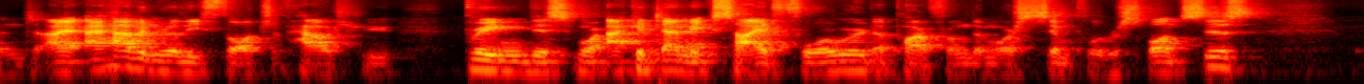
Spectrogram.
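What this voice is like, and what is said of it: Posh British accent. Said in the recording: “You sound British ... I guess I do have that accent ... It's a posh accent”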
